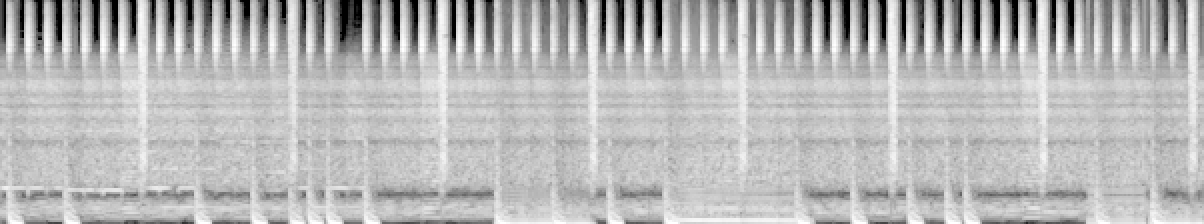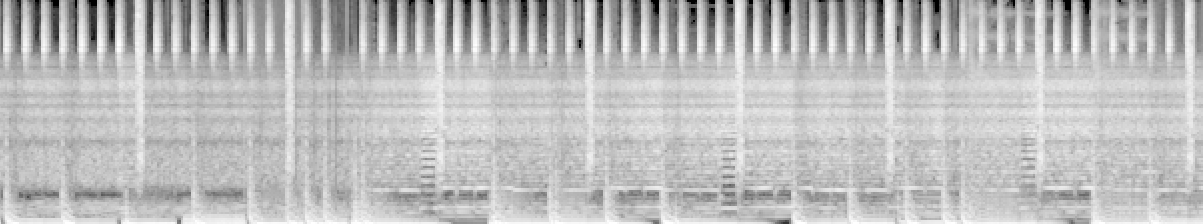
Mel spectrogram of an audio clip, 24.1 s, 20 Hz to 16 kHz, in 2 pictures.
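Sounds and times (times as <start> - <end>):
hi-hats ticking: 0.0 - 24.0
trap beat: 0.0 - 24.0
deep bass notes: 5.0 - 6.0, 6.7 - 8.2, 10.8 - 24.0
metallic melodic sample: 10.9 - 11.8.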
